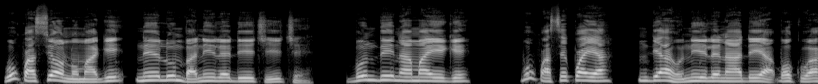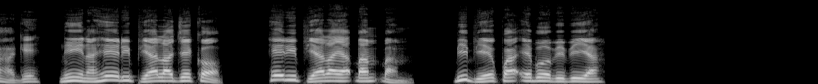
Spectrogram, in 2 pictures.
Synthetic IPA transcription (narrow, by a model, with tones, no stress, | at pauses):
wʊ˦kʷa˨sɪ˦ɔ˨nʊ˨ma˨ɡɪ˦ne˦lu˦m̩˦ba˨niː˦le˦dɪ˦i˦t͡ʃi˨i˦t͡ʃḛ˨ | bʊ˦n̩˦dɪ˦na˦ma˦ɣɪ˦ɡɪ˦ | wʊ˦kʷa˨sɪ˦kʷa˦ja˦ | n̩˦dɪ˦a˦ɦʊ˨niː˦le˦na˨a˨dɪ˦ɣa˦˨a˨k͡pɔ˦ku˨a˦ɦa̰˨ɡɪ˦ | ni˦ɦɪ˦na˨ɦe˦ɾi˦pi˨a˦la˦d͡ʒe˦kɔ˦˨b̚ | he˦ɾi˦pi˨a˦la˦ja˦k͡pa˦m̩˦k͡pa̰˨m̩˨ | bi˦bi˨e˨˦kʷa˦ʔe˦bo˦o˦bi˦bi˦ja˦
